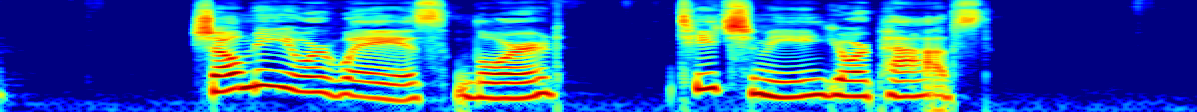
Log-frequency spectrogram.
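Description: A young woman speaks warmly and clearly, close by.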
